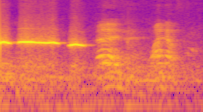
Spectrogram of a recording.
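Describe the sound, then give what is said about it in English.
Someone whistles a short hymn melody, one long sustained note followed by a brief higher one, clear, then a voice takes over with a couple of short vocal phrases. “Because everybody is worried, but you are just there whistling.”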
